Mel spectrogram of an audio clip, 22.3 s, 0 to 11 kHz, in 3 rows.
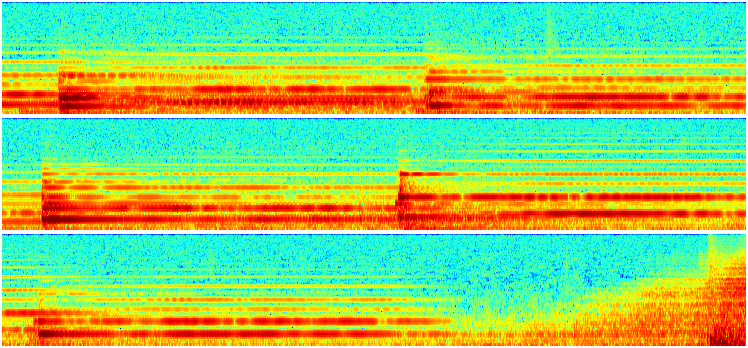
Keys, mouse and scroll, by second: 2.0 ctrl+z, 7.0 ctrl+space, 9.9 ctrl+z.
